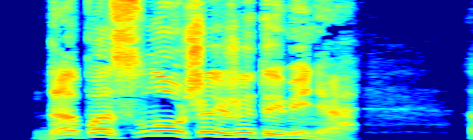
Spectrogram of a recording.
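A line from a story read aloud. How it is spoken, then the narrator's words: Yelling over noise. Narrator (Russian): заорал Стефан, перекрывая грохот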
